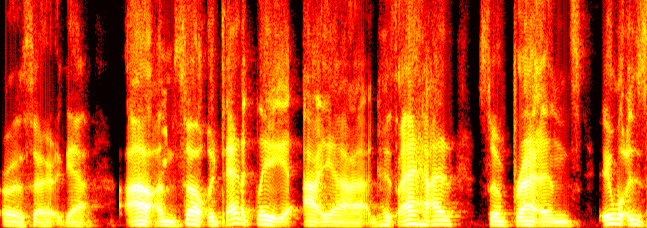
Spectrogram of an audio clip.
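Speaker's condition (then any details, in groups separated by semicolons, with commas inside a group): Muscular dystrophy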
